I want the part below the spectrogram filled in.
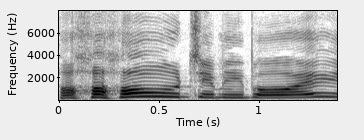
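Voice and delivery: very high, loud, slow put-on Irish accent. Describing a bully with a ridiculous haircut, in a kind of Irish accent. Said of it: "kind of Irish accent".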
